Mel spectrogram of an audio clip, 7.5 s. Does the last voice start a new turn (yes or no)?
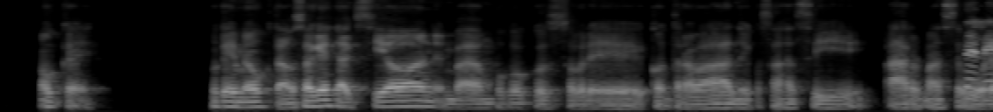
yes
